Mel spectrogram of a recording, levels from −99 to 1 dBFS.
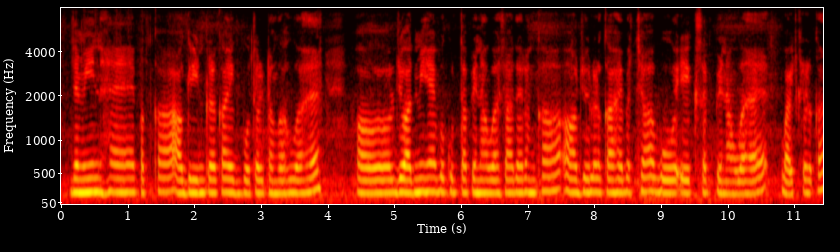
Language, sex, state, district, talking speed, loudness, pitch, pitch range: Hindi, female, Jharkhand, Sahebganj, 200 wpm, -36 LUFS, 200 Hz, 195-210 Hz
